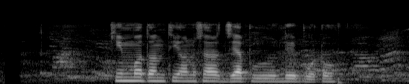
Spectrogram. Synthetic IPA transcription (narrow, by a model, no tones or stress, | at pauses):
kimːʌd̪ʌnt̪iʌnusard͡zjapuleboʈo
